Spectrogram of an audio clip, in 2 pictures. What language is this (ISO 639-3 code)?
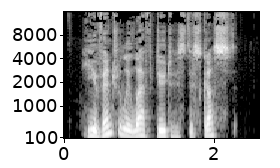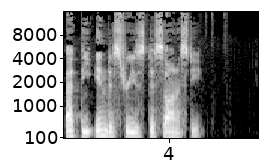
eng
